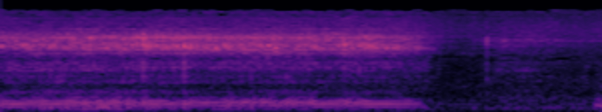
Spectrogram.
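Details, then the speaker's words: A loud, rough, buzzing snore lasting about a second and a half, then quiet, ordinary snoring from an adult husband asleep, getting louder as his wife talks to him. "sounds like you've heard me subconsciously because your snoring is getting louder I hope it's only subconsciously because I wouldn't want to say this to you when you're awake"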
